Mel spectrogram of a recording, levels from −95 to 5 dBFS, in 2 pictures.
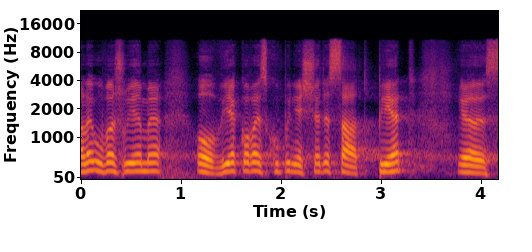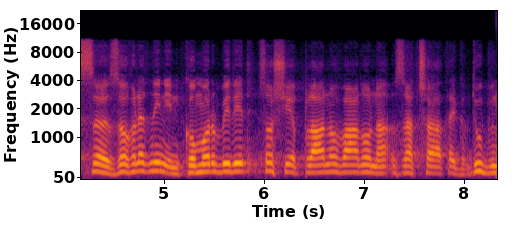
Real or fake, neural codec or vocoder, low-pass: fake; codec, 16 kHz in and 24 kHz out, 0.9 kbps, LongCat-Audio-Codec, fine tuned four codebook decoder; 10.8 kHz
